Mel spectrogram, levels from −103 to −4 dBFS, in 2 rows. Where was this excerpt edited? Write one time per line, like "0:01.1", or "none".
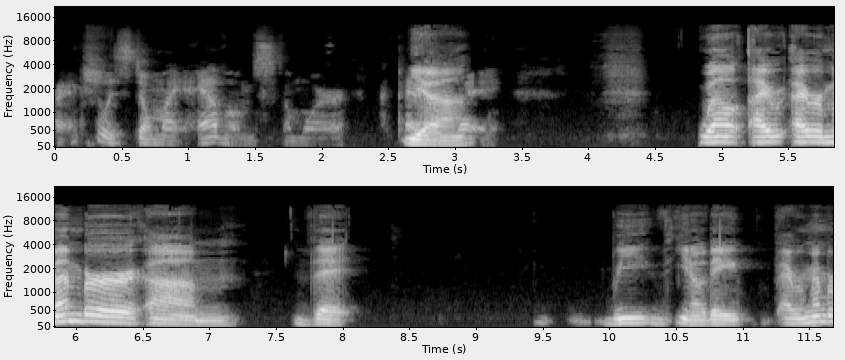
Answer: none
